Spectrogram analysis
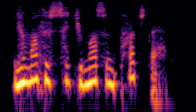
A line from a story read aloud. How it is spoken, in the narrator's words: Rachel blurted out before she had a chance to think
